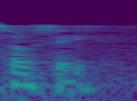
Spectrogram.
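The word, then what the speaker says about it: Saucy: actually his name is pronounced Sosi, who a longtime faculty member and a writer from Talbot Theological Seminary out in Los Angeles.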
